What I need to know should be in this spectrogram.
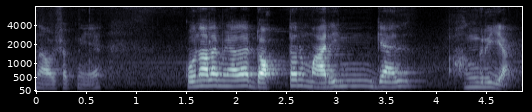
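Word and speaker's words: Mariangela Hungria: नाहीये कोणाला मिळाला डॉक्टर मारिंगल हंग्रिया याच प्रोनन्सिएशन थोड कठीण आहे डॉक्टर मारियांगेला हंग्रिया डॉक्टर मारियांगेला हंग्रिया या व्यक्तीला जागतिक अन्न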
